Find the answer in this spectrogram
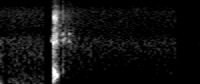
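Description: Near silence broken by one short, hiccup-like vocal sound from a man about half a second in.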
